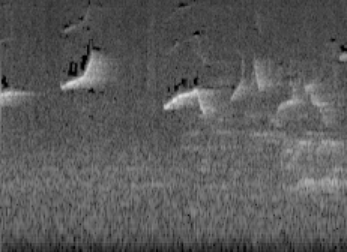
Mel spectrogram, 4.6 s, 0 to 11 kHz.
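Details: Oriental magpie-robin singing in Ubon Ratchathani, Thailand, on 18 April 2022, captured with a Nikon P1000: loud, pure whistles that rise steeply, spaced roughly a second apart, then fainter twittering notes trailing off.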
